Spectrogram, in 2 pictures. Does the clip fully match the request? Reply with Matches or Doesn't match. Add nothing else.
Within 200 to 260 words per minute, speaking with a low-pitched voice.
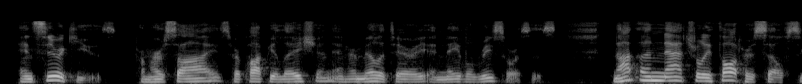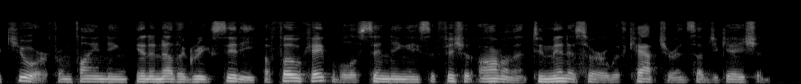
Doesn't match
